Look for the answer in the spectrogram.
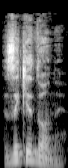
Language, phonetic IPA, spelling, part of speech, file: Russian, [zəkʲɪˈdonɨ], закидоны, noun, Ru-закидоны.ogg
- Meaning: nominative/accusative plural of закидо́н (zakidón)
